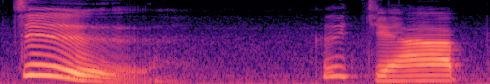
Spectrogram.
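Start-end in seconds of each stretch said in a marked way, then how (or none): 0.0-0.8 쯔 as a tight, unaspirated jj with eu; tense Korean 쯔. Shown as a demonstration. Teacher explaining the double J, tense 쯔. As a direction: snap 쯔 out tense. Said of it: "it is pronounced as".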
